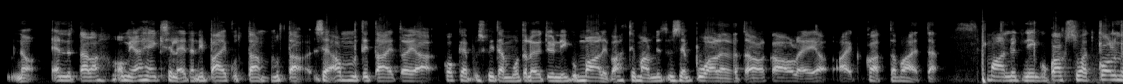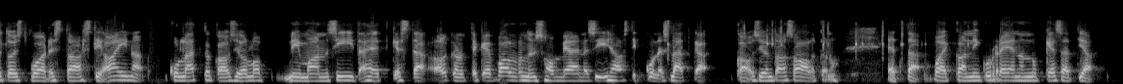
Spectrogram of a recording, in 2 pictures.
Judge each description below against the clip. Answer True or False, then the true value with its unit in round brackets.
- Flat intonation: True (1.9 semitones)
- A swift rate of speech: True (165 wpm)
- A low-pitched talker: False (180 Hz)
